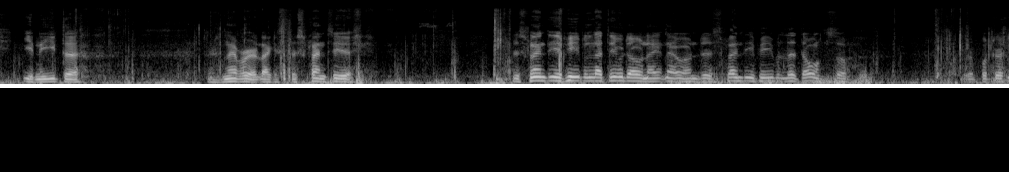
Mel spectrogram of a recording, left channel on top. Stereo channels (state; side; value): silent; right; digital silence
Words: you need to. There's never, like, there's plenty of people that do donate now, and there's plenty of people that don't, so. But there's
